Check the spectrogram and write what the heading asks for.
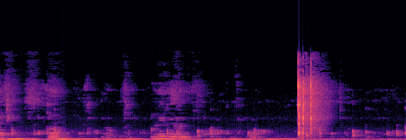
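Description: A woman humming a wordless sing-song tune in long held notes, with one sharp click about three seconds in.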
